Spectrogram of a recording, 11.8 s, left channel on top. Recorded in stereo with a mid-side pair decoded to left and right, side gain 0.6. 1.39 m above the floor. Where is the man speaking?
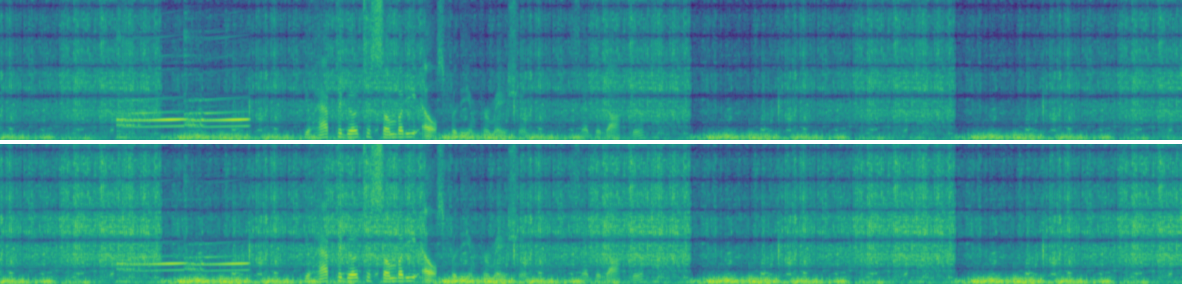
15° right.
